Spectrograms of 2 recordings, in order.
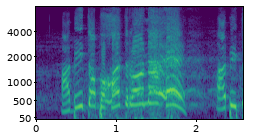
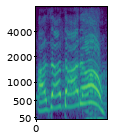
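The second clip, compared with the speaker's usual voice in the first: ordinary delivery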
